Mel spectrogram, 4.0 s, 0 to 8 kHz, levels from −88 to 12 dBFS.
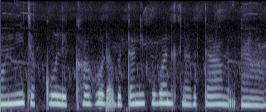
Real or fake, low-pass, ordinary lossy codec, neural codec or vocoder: real; none; none; none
